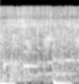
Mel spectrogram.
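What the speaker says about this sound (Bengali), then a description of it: "বড়ি দিব, সাদা তেল দিচ্ছি, বড়িটা ভাজবো।" Bori lentil dumplings sizzle in white oil in a pan, a brief, close, continuous crackle with a faint stirring scrape.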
